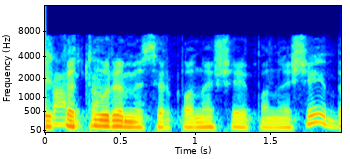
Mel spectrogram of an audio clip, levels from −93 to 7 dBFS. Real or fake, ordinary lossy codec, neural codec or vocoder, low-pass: fake; AAC, 64 kbps; codec, 16 kHz, 8 kbps, FunCodec, trained on Chinese and English, 25 frames a second; 7.2 kHz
